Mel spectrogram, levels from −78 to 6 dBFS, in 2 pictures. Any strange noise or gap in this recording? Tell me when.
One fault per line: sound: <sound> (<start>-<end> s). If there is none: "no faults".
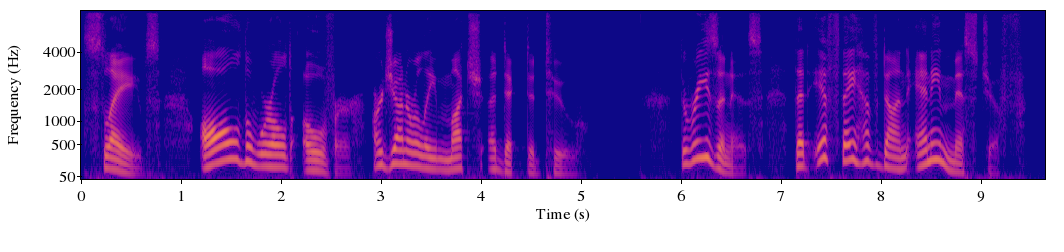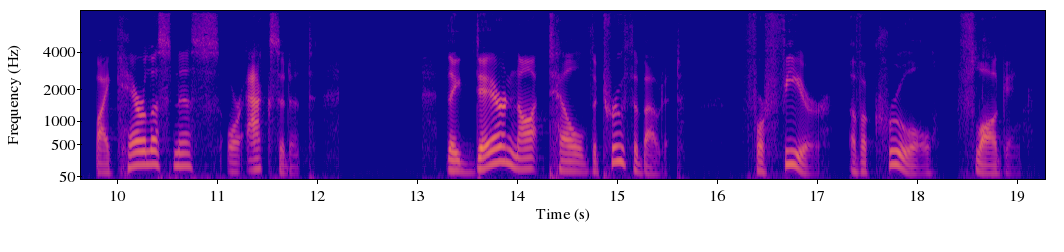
no faults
